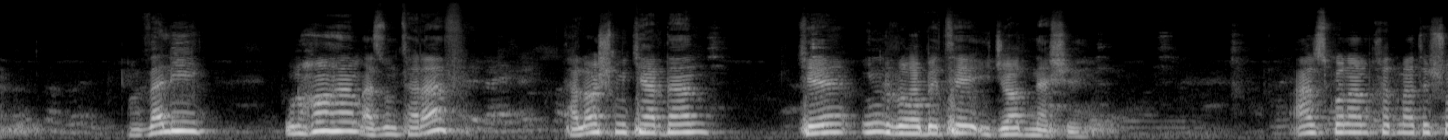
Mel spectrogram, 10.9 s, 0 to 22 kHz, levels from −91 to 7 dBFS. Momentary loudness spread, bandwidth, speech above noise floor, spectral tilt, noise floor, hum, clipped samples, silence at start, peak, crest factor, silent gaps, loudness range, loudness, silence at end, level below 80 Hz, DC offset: 20 LU; 11 kHz; 37 dB; -7.5 dB/octave; -56 dBFS; none; under 0.1%; 0 s; -6 dBFS; 16 dB; none; 5 LU; -20 LUFS; 0 s; -66 dBFS; under 0.1%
